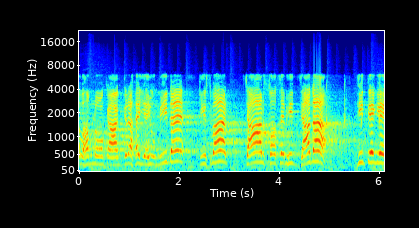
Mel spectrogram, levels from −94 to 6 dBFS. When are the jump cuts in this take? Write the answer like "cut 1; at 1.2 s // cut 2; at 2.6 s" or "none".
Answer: none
